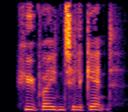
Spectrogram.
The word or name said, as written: hyperintelligent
